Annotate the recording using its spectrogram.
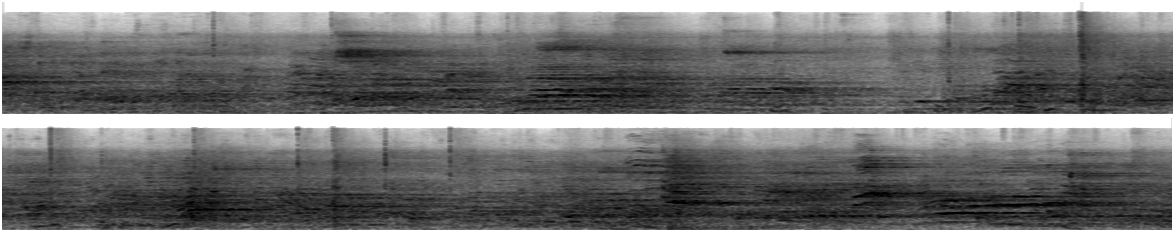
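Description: Men and children chatter and call out in a large echoing hall.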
